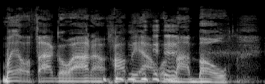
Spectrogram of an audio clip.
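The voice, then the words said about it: Put-on Southern US accent. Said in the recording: “he's from the South. That's the Southern accent.”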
